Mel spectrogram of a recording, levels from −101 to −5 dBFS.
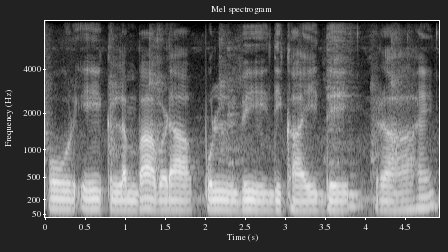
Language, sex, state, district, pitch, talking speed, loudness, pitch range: Hindi, male, Rajasthan, Jaipur, 95 Hz, 120 wpm, -19 LUFS, 95-105 Hz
